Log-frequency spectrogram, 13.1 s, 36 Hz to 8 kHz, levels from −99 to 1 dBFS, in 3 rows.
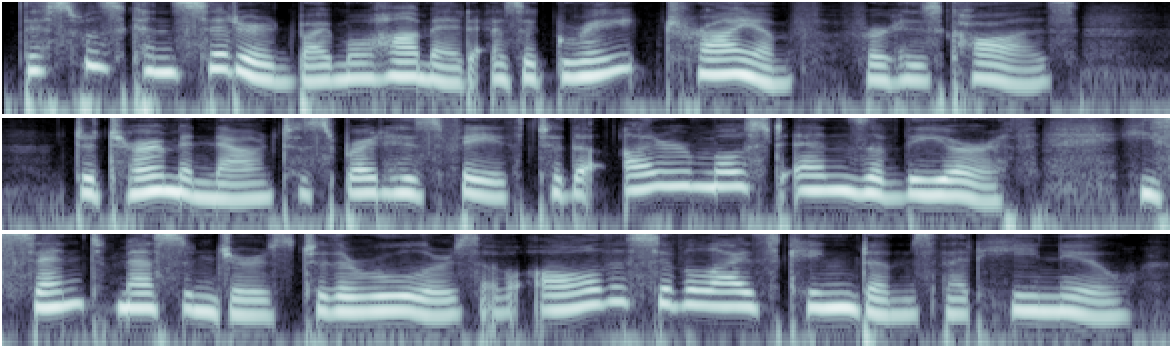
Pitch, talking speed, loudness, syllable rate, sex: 215 Hz, 180 wpm, -17 LUFS, 4.8 syllables/s, female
